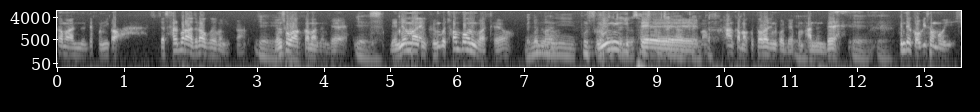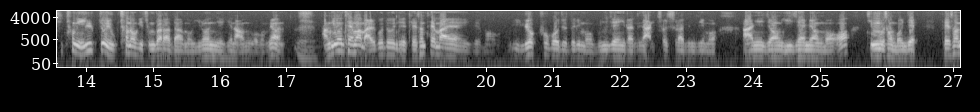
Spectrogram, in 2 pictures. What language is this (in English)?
Korean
